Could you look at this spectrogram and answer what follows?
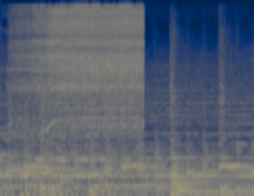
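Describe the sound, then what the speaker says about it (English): A jigsaw fitted with a metal blade whines as it cuts a clear acrylic sheet, with a dense buzzing tone whose high edge drops off abruptly partway through, leaving a lower rattling hum. "I'm using a jigsaw with a metal blade. It allows me to cut the plastic without cracking it."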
